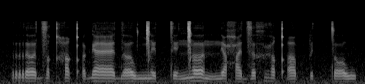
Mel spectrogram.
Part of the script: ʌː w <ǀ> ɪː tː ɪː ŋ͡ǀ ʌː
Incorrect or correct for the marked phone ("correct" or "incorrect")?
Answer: incorrect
